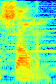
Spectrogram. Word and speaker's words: salmon: Okay, both of you manage to spot by the side of the ship into the water a small salmon swimming by.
